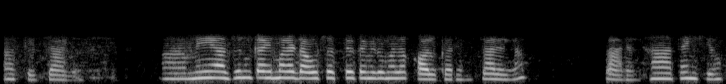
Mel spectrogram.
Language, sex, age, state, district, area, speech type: Marathi, female, 18-30, Maharashtra, Sindhudurg, rural, conversation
